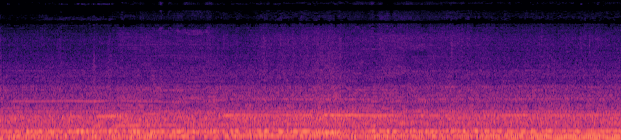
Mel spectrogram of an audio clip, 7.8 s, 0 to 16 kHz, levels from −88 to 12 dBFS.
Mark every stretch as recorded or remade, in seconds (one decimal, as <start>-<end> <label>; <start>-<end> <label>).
0.0-1.7 recorded; 1.7-2.7 remade; 2.7-4.4 recorded; 4.4-5.5 remade; 5.5-7.8 recorded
